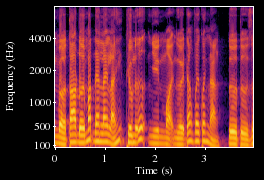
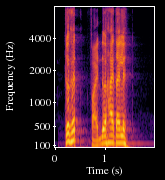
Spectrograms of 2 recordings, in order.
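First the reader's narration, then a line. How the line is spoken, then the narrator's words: Sudden loud shout. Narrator (Vietnamese): Bất giác Dương Văn Nghiêu hét to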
